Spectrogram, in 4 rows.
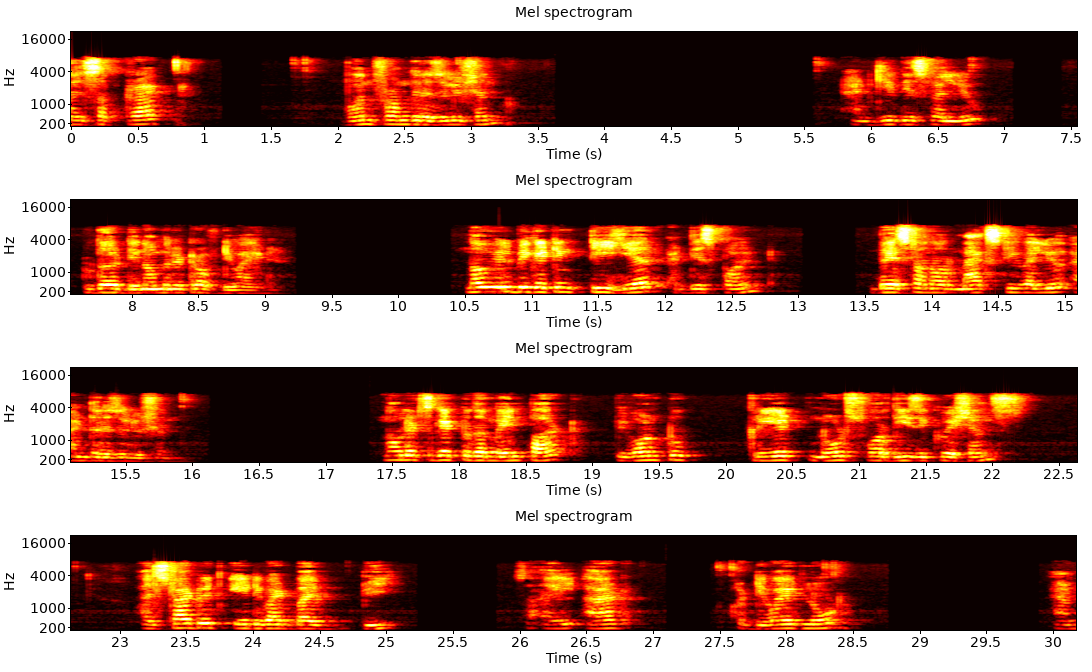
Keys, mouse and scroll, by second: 0.6 click, 1.6 click, 2.8 click, 4.1 click, 4.6 click, 4.9 click, 5.5 click, 9.6 middle click, 13.1 click, 15.8 click, 16.3 middle click, 16.5-17.3 scroll down 3, 25.6 shift+a, 28.8 click, 29.4 click.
